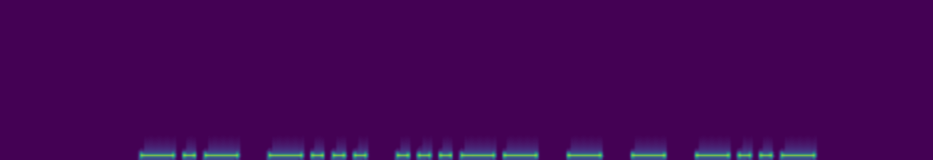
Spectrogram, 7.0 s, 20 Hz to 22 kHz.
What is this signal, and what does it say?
Morse code, heard as a keyed tone, about 16 wpm, 700 Hz. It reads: KB3TTX
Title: USA Call Signs - 6 Characters - 15wpm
